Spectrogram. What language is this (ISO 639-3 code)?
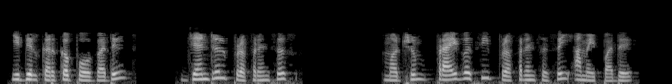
tam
